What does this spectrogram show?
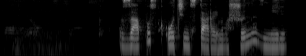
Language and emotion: Russian, neutral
